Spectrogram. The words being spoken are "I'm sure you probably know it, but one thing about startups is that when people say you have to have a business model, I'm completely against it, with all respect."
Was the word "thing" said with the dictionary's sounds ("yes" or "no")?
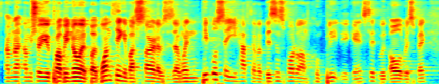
yes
